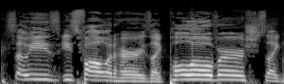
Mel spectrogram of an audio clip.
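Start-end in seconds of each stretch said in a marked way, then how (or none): 1.7-2.5 loud shouted command; yelling. Retold or imitated. Cop yelling at fleeing driver to pull over. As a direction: bark it after the car. Cop chasing her car.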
